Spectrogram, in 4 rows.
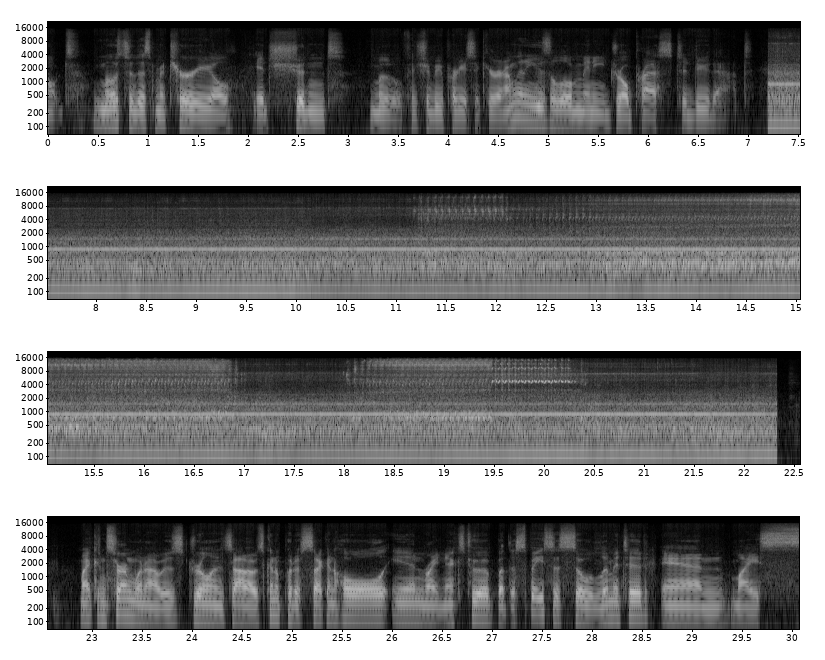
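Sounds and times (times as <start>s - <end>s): drill bit grinding metal: 7.2s - 22.4s
drill press motor hum: 7.2s - 22.4s
drill bit squealing: 9.8s - 22.4s.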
